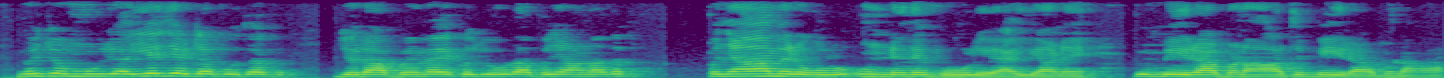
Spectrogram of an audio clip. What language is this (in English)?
Dogri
